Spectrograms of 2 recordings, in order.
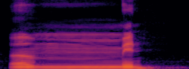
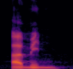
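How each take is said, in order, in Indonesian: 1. M dibaca ganda dengan vokal akhir panjang. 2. Kedua vokal pendek dengan satu m. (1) "dengan mentasydidkan mimnya" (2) "dua-duanya pendek, hamzanya pendek, minnya juga pendek"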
